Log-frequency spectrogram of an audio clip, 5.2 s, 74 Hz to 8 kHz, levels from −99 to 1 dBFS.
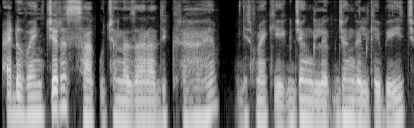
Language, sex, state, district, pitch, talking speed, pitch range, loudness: Hindi, male, Himachal Pradesh, Shimla, 105 Hz, 125 wpm, 100-120 Hz, -20 LUFS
